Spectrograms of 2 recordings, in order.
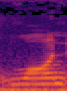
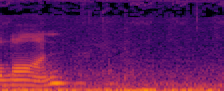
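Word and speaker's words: ln: we give it a name we call this lon x so you pronounce it just like gomo the lawn but you write it on x okay so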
